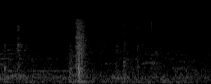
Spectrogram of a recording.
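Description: Quiet room tone with one sharp click a little under a second in.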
